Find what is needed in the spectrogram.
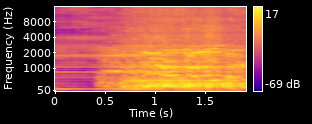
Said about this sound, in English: The buzzing sound you hear in the background is from the clippers shaving her head.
